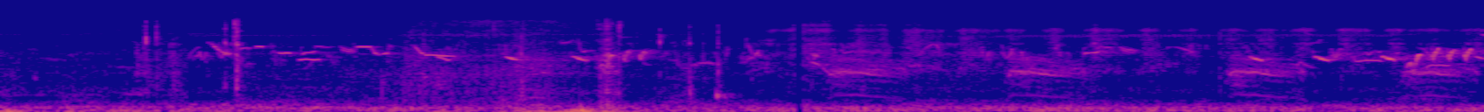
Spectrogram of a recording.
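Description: Small birds chirping over and over in short, quick falling chirps, over a low rumble with a few faint clicks.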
